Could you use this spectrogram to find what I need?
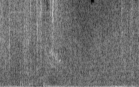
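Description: A heavy gun fires in bursts.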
